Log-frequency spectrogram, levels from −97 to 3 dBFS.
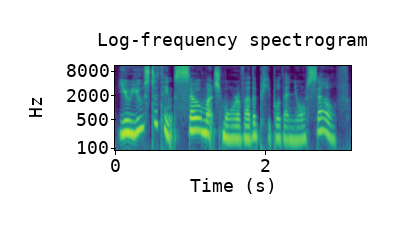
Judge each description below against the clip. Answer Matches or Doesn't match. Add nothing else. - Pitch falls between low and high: Doesn't match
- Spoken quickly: Matches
